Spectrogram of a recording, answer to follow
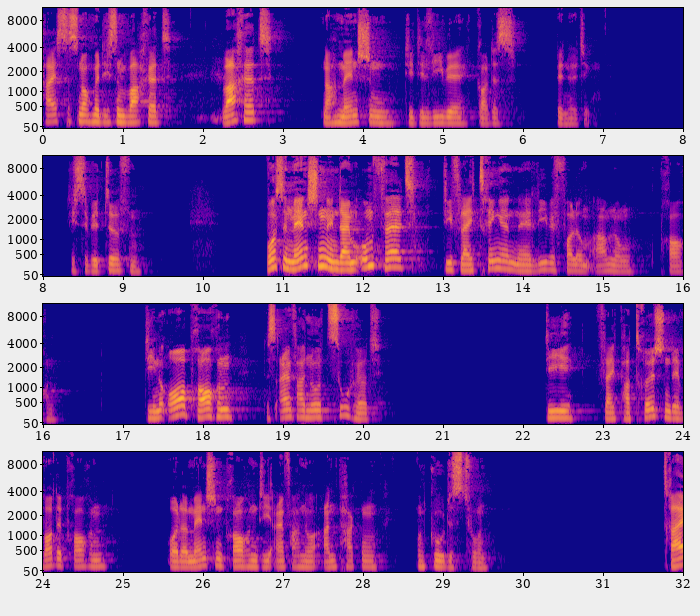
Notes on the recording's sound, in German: Predigt der Sueddeutschen Gemeinschaft Ditzingen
